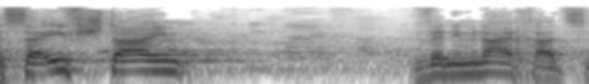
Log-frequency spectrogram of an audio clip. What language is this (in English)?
Hebrew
